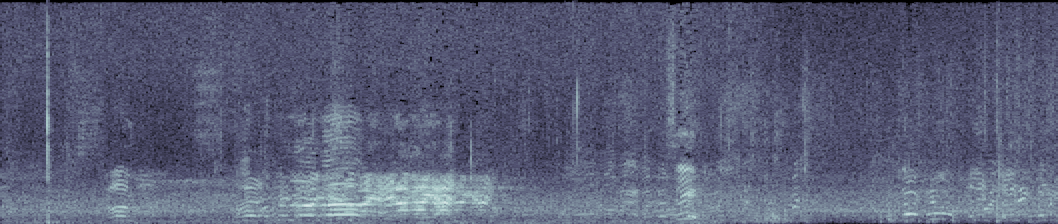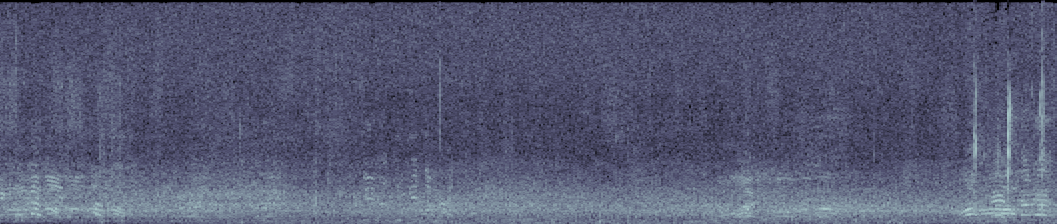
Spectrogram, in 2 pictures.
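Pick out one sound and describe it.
Young men shout to each other from a distance outdoors.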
